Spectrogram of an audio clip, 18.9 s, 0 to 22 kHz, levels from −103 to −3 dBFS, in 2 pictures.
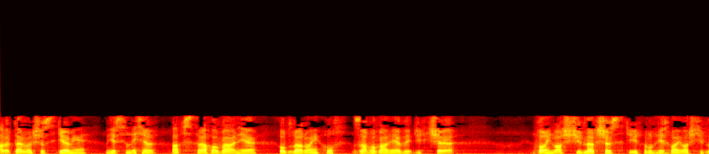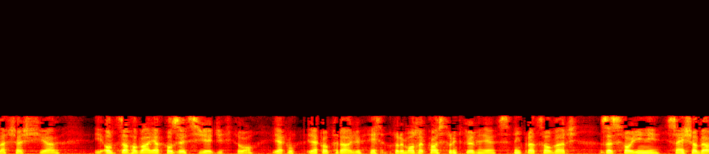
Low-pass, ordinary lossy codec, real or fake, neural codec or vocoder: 5.4 kHz; MP3, 24 kbps; fake; autoencoder, 22.05 kHz, a latent of 192 numbers a frame, VITS, trained on many speakers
